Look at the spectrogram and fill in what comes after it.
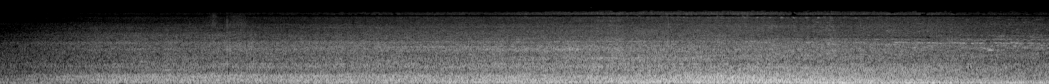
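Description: Passenger train hauled by an SU42 diesel locomotive running on the rails: a steady, noisy rumble that swells over the first couple of seconds, is loudest a little past the middle and eases slightly near the end.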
